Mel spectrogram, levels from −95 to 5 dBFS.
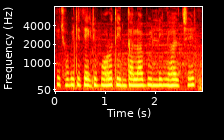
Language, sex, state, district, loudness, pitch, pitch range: Bengali, female, West Bengal, Alipurduar, -14 LUFS, 220 Hz, 215-225 Hz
